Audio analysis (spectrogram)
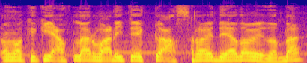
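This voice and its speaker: A man voicing a poor, humble duck seller who speaks meekly and pleads slowly. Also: high-pitched, a bit bright, soft background music. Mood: pleading. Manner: meek, pleading, slow.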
